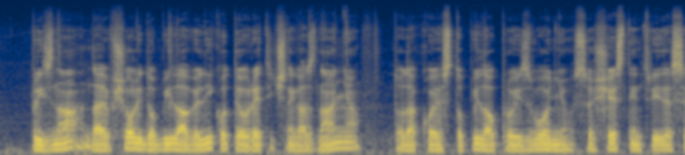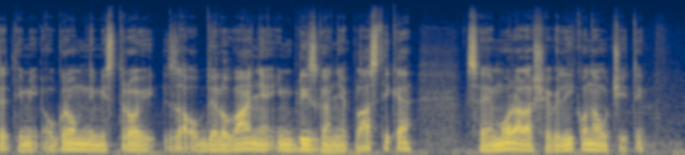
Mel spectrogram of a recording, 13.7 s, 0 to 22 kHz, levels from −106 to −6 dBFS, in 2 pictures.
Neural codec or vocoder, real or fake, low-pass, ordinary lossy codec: none; real; 19.8 kHz; none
